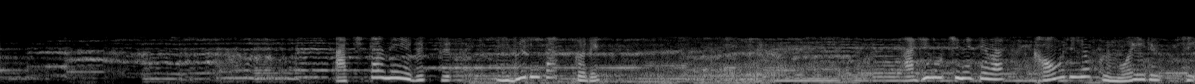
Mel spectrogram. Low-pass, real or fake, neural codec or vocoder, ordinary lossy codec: 3.6 kHz; fake; codec, 16 kHz, 4 kbps, FreqCodec, smaller model; none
